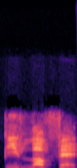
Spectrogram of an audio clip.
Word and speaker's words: beloved: beloved by the way beloved it's a it's three syllables because it's an adjective so we don't have to pronounce it as if it was a past tense verb where is my beloved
